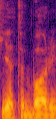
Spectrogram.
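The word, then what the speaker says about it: Göteborg: Pronounced Y to Bori.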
